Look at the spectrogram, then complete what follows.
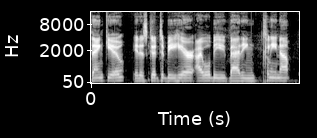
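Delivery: put-on monotone robotic voice with blended accents. Playing a robot player who greets the team: robot voice, mix of accents. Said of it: "Why couldn't they even put him, like, a better voice?".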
